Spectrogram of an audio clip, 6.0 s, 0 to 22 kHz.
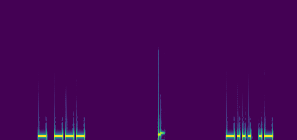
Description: Morse code, heard as a keyed tone, about 22 wpm, 700 Hz. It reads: TO BA
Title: Top Two Letter Combinations in Words 22wpm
